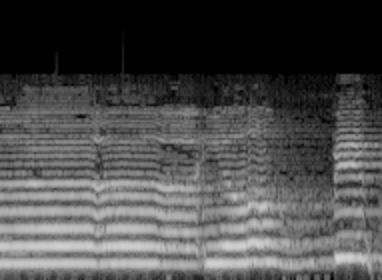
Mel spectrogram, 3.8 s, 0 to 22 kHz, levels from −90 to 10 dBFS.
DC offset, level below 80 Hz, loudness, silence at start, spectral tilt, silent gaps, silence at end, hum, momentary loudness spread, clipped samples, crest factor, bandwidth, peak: under 0.1%; -60 dBFS; -12 LUFS; 0 s; -2.5 dB/octave; none; 0 s; none; 8 LU; under 0.1%; 12 dB; 6.4 kHz; 0 dBFS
